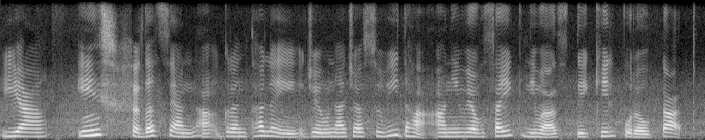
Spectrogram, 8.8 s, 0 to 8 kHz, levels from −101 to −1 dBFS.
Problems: constant background noise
